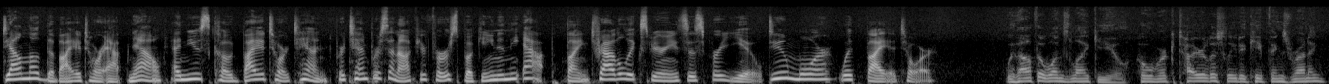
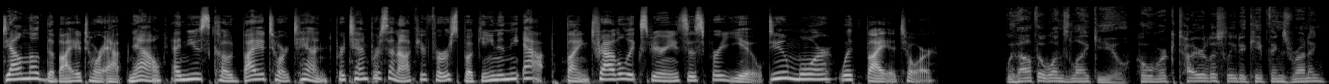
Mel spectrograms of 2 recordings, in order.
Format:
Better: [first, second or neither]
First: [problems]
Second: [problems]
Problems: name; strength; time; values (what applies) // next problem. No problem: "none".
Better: second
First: hiss; faint; throughout; 20 dB below the speech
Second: none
